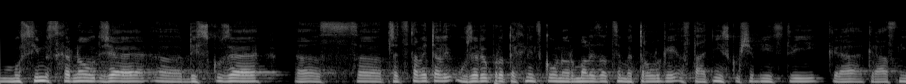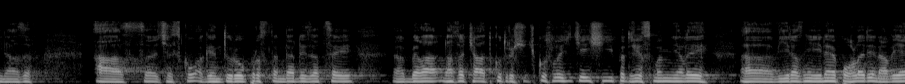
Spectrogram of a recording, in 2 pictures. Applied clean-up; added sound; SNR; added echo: neural mask model Resemble Enhance denoiser.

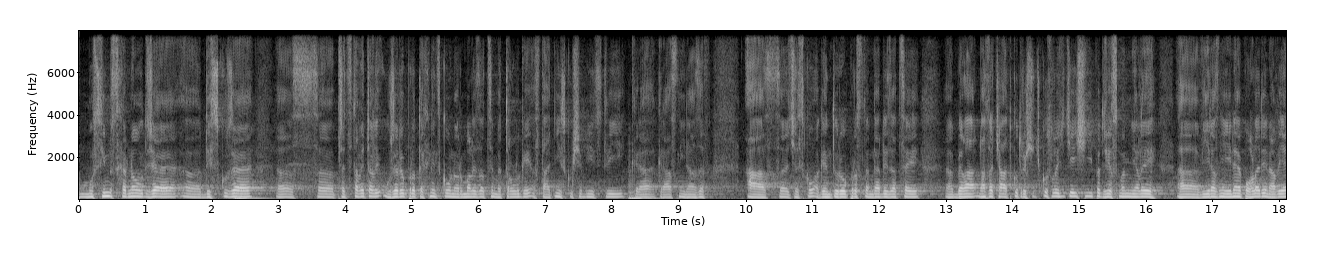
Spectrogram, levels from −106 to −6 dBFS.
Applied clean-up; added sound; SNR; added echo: none; Bowed string instrument; 12 dB; none.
